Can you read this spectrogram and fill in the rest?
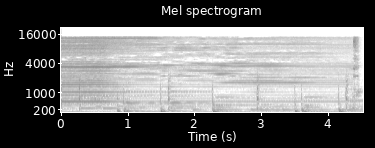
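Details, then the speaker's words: Kemei KM-1767 hair clipper, 9,000 RPM, measured about 73.5 dB; high buzzing motor tone with irregular rattly pulses, owner suspects a loose part amplifying vibration; cause not confirmed. "se escucha como que está por esto que está como flojo hace que las vibraciones sean aún mayores en lo que es el sonido y se escuche como una acústica extraña en lo que es el equipo"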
